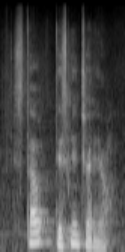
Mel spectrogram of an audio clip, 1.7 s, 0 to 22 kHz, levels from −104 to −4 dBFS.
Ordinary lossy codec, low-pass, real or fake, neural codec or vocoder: none; 19.8 kHz; fake; codec, 44.1 kHz, 7.8 kbps, DAC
